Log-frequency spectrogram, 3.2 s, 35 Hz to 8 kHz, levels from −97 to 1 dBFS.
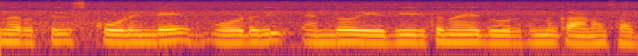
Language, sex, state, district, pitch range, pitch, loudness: Malayalam, male, Kerala, Kasaragod, 135-145 Hz, 140 Hz, -16 LUFS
